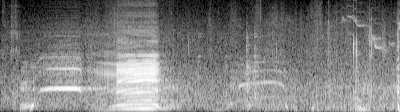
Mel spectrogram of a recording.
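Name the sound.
cows mooing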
